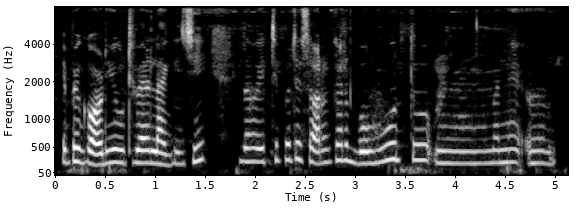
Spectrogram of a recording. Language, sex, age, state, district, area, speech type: Odia, female, 18-30, Odisha, Jagatsinghpur, rural, spontaneous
